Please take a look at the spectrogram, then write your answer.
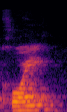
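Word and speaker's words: Koin: It's Coin, right, Linya? Or is it? Yeah. Yeah, it's Coin. It's spelled with a K.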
